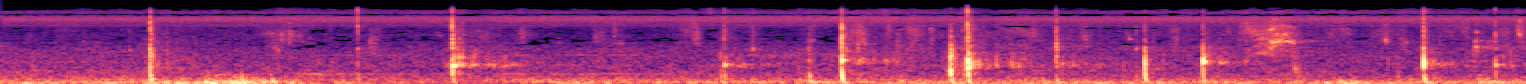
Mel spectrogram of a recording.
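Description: Pickleball rally: paddles popping a plastic ball back and forth, about half a dozen sharp pops at uneven intervals, the loudest a little over halfway through.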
